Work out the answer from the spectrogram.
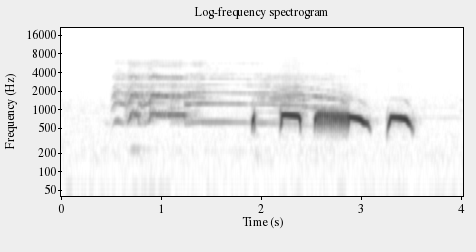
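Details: Spotted dove cooing to draw in wild rivals to fight, preceded by a rooster's drawn-out crow. The dove gives a brief note, a flat coo, a long burring coo that slides downward, and a closing falling coo.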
